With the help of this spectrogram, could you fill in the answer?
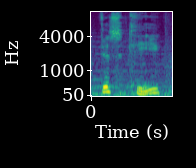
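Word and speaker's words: DSKY: and keypad known as the D s KY pronounced disc II on board both the CM and LM Mission Control Houston also had a disk key to interface with the AGC for remote control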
